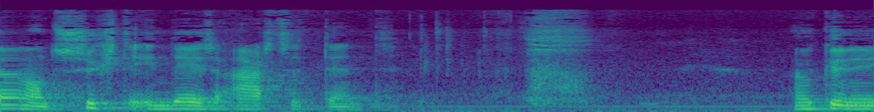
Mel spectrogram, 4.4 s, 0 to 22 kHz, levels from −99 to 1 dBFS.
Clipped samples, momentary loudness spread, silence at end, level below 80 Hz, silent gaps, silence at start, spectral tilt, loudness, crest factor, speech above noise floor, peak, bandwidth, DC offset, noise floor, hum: under 0.1%; 18 LU; 0 s; -60 dBFS; none; 0 s; -5 dB/octave; -31 LUFS; 20 dB; 25 dB; -12 dBFS; 16 kHz; under 0.1%; -54 dBFS; none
